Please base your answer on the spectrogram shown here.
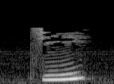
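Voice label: "级", Mandarin Chinese; hsk; chinese flashcards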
